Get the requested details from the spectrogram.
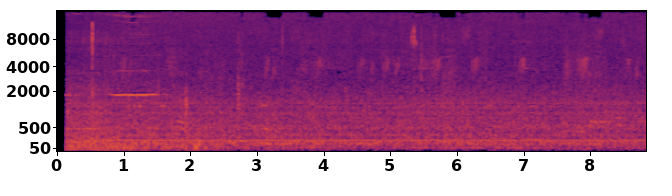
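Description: Wind rushes steadily outdoors.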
